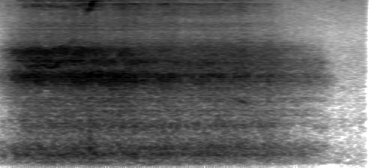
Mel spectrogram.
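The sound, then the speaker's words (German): A deep breath is drawn in through the nose during a calming EFT session, a steady airy hiss that swells quickly, holds for about two seconds, then tapers off into silence. “Nimm einen tiefen Atemzug durch die Nase ein”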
